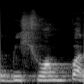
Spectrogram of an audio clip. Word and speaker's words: विश्वंभर: इस शब्द बारे पहला भी सत्संगत जी मैं तुहाडे नाल डिस्कस किया सी, इहदा पाठ उच्चारण करांगे विश्वंभर है।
